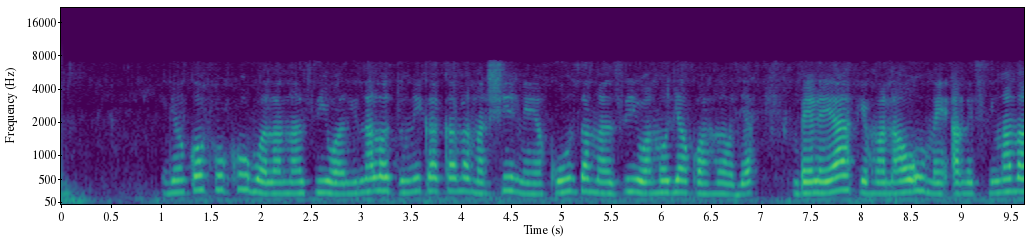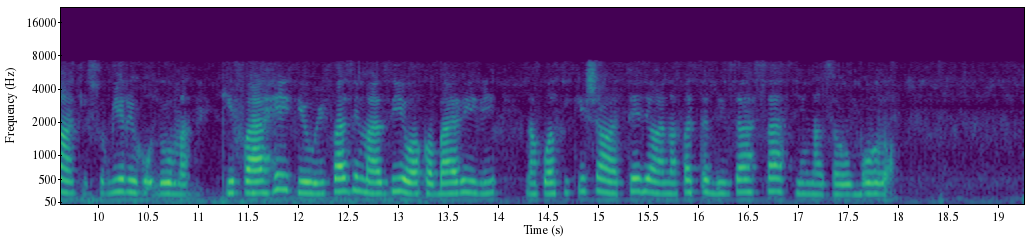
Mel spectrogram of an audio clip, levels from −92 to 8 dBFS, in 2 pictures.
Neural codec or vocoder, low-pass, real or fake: codec, 16 kHz, 4.8 kbps, FACodec; 7.2 kHz; fake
